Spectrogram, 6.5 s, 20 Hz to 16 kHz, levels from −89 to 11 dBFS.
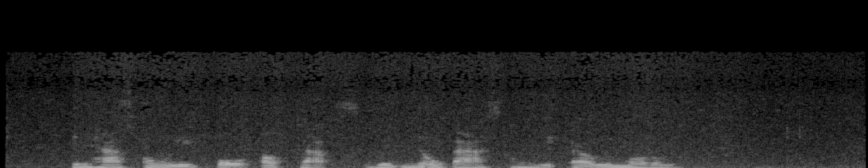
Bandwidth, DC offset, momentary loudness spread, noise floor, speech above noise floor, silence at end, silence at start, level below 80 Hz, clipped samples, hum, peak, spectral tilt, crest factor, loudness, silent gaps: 11.5 kHz; under 0.1%; 7 LU; -56 dBFS; 28 dB; 1.4 s; 0.55 s; -60 dBFS; under 0.1%; none; -12 dBFS; -8 dB/octave; 16 dB; -29 LUFS; none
